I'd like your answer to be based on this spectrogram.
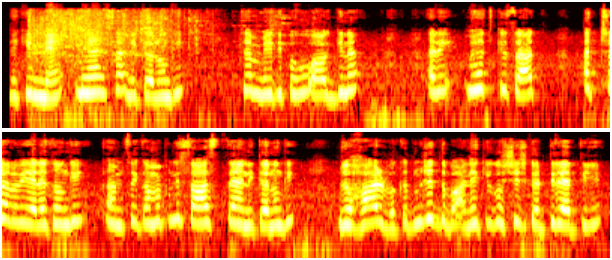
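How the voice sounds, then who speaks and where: A browbeaten middle-aged wife who long bore her mother-in-law's rule, voiced by a woman in a cartoon story. Her very high, bright voice grumbles and pleads. She sounds put-upon but quick to defend herself. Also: fairly even intonation, slight background noise. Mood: grumbling. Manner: complaining, pleading. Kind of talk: cartoon voice acting.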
